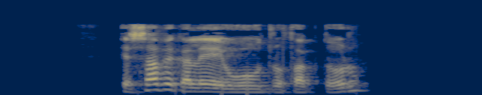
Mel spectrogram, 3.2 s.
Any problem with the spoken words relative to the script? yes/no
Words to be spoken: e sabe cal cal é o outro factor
yes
